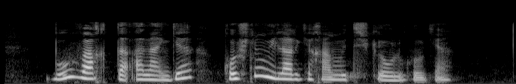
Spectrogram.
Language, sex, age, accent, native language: Uzbek, female, 18-24, Buxoro, Uzbek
